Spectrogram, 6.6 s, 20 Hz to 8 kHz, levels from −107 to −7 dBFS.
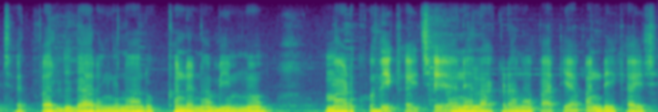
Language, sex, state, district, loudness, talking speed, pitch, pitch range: Gujarati, male, Gujarat, Valsad, -16 LUFS, 145 wpm, 100 Hz, 95-105 Hz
